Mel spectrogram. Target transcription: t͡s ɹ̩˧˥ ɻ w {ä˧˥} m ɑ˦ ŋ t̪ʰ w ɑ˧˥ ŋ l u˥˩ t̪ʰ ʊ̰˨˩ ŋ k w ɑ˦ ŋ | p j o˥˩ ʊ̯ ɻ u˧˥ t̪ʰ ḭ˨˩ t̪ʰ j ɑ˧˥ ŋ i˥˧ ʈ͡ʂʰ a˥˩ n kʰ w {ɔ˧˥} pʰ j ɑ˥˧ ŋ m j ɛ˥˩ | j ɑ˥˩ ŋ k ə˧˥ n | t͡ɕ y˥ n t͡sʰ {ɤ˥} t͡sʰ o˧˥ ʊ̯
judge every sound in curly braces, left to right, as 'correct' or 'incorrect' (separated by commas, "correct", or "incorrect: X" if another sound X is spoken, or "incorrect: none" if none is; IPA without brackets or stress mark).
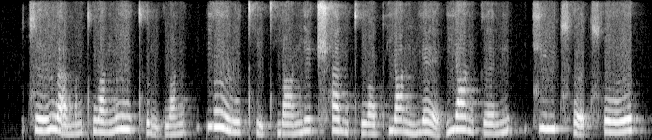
incorrect: ä̰˨˩, correct, incorrect: ɤ̰˨˩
